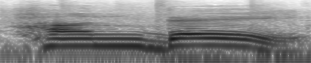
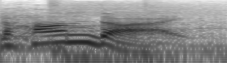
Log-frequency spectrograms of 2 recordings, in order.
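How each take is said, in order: First: The name is said to rhyme with Sunday. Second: The name is said not rhyming with Sunday. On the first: This is the form the marketing department wants. "like Sunday" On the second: This is how the company's own executives say it. "they all pronounce it Hyundai"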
